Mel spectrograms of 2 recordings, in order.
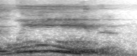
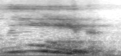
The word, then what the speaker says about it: wean: very easy to pronounce, wean. Yeah. So the system is the double vowel EA or EE usually means it's high tongue and just a little air.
